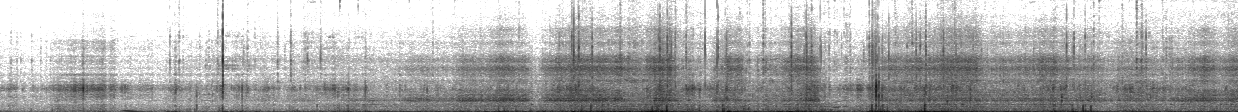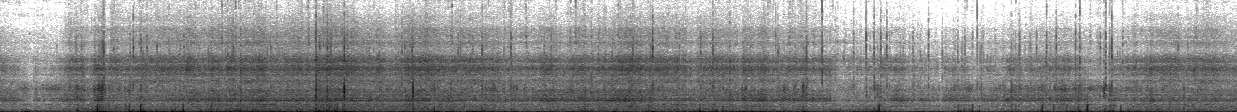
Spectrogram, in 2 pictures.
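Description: Mountain bike descending a dirt jump trail at speed: wind rushing over the camera microphone with tyres on loose dirt, building in level after the first couple of seconds, broken by sharp knocks and clatters of the bike over bumps and landings.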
